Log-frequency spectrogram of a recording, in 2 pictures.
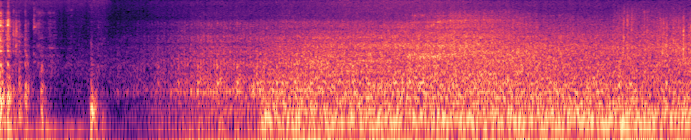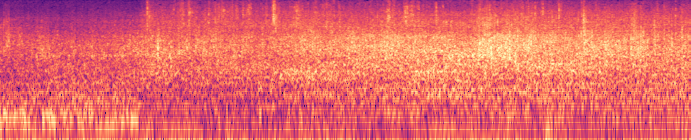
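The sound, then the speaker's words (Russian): A car pulls away and drives on along a dirt road: a steady, broad rumble of engine and road noise that swells after a brief quieter start and then holds loud and even throughout. “Трогается, едет дальше по грунтовой дороге.”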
